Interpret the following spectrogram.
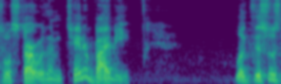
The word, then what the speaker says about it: Bibee: And by the way, we have confirmed it is Bybee. It is not Bibby, despite the fact that it is spelled like Bibby.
